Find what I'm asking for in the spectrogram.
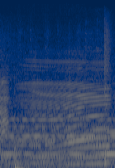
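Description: A single drawn-out cow moo from cattle in the video game Age of Mythology: Retold, a clear, moderately quiet lowing call lasting about a second.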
